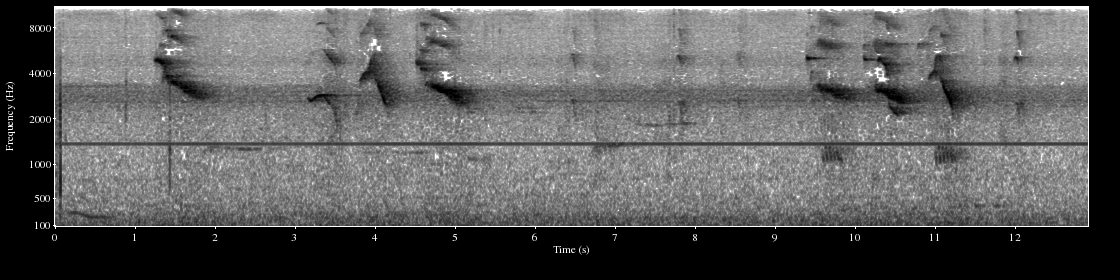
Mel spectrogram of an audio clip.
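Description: Wild birdsong: short whistled calls that glide down in pitch, coming in three clusters, about a second in, around four to five seconds, and again around ten to eleven seconds. A faint steady high tone runs underneath.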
